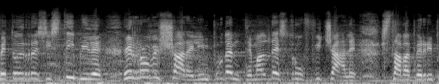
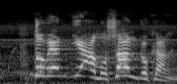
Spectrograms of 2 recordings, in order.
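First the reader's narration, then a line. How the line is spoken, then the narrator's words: Shouted. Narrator (Italian): gridò Yanez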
